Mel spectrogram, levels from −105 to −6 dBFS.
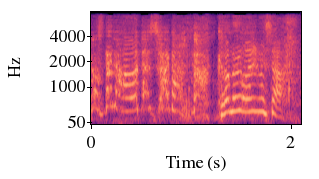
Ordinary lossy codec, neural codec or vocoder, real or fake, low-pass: MP3, 48 kbps; codec, 16 kHz, 1.1 kbps, Voila-Tokenizer; fake; 7.2 kHz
